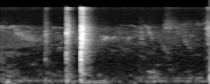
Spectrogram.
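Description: A few short, sharp clicks just over half a second in, the last the loudest, with a faint high chirp at the very start.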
